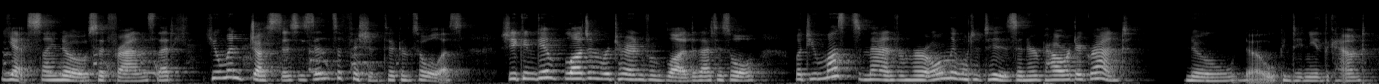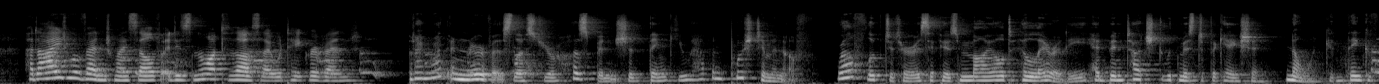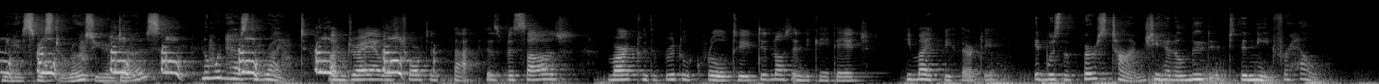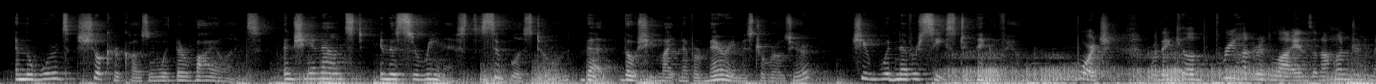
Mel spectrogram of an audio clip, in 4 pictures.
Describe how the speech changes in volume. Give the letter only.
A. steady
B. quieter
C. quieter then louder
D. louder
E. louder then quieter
A.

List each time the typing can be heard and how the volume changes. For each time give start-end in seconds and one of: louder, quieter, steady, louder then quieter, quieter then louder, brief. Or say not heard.
not heard.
